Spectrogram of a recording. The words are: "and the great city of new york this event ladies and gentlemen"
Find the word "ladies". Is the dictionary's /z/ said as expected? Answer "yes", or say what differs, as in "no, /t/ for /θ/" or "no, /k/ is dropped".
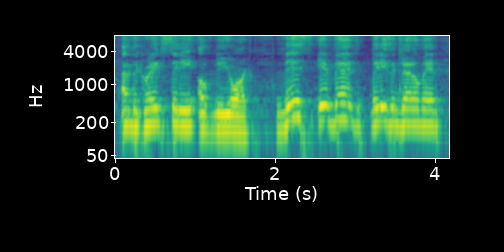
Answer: yes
